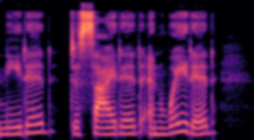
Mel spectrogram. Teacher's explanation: When you hear the ID sound, like in needed, decided, and waited, there is an extra short syllable at the end.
